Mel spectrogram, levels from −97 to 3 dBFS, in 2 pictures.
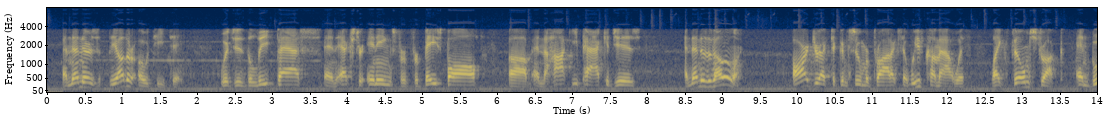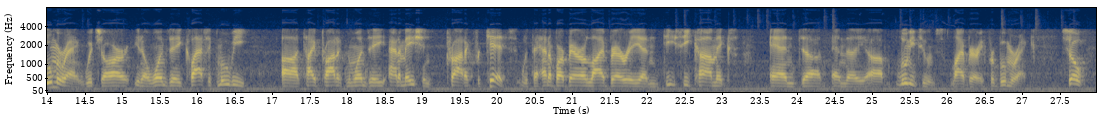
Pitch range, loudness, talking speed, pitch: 115-135 Hz, -21 LUFS, 165 wpm, 125 Hz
